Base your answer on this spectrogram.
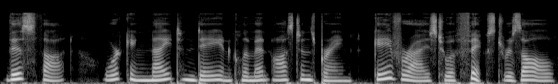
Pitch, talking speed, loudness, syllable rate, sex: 195 Hz, 170 wpm, -18 LUFS, 4.4 syllables/s, female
